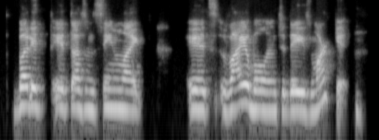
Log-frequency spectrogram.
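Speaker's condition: No condition

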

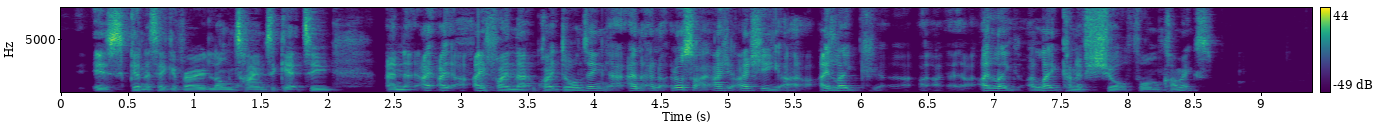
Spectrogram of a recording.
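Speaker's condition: Stutter; speech impediment; makes recording podcasts difficult, still runs own podcast; repeated sounds, repeated words

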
